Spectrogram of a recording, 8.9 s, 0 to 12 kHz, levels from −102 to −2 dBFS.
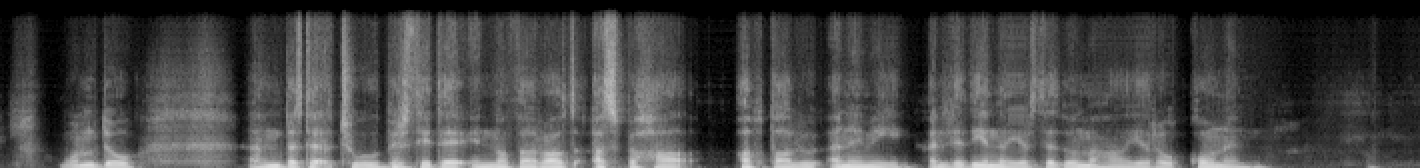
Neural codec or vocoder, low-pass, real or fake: codec, 16 kHz in and 24 kHz out, 0.6 kbps, FocalCodec, streaming, 2048 codes; 10.8 kHz; fake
